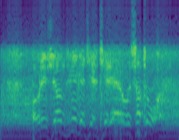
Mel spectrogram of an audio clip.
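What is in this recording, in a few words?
Russian damaged engine mood low, speech; War Thunder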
